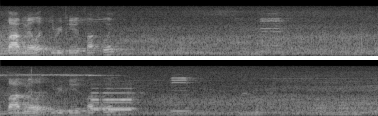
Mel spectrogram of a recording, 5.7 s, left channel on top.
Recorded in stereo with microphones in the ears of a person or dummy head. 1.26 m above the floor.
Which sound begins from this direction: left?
A man speaking, at 0.1 s.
